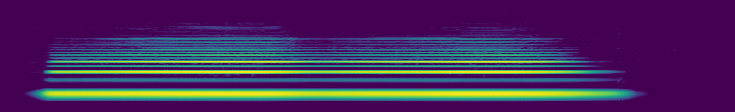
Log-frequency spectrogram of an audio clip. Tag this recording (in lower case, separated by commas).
musical instrument, music, woodwind instrument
